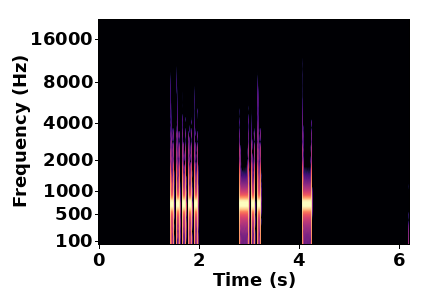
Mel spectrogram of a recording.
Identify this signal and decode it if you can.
Morse code, heard as a keyed tone, about 20 wpm, spaced as for 8 wpm, 700 Hz. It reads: 5DT
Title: 100 Lesson 17e - Letter u - Three Characters 20wpm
